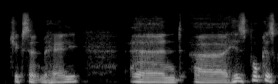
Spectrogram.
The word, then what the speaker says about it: Csikszentmihalyi: Csikszentmihalyi. Took me years to learn to pronounce his name properly, and with the assistance of a Hungarian academic friend, Csikszentmihalyi.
